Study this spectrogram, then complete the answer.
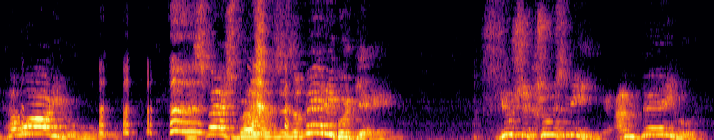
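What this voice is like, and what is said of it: Terrible Mario character voice impression. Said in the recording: “his terrible impression of Mario... Terrible impression.”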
